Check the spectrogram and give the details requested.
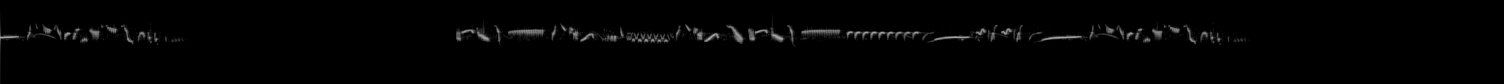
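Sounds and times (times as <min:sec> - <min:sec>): songbird singing trills: 0:00.0 - 0:01.8, 0:04.6 - 0:12.5.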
